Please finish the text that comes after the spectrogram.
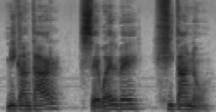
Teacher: Notice that both V's and vuelve are that fricative or approximant B, right? Not the hard B in bomb, but the softer B, right? Where your lips don't close all the way.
